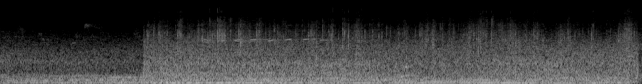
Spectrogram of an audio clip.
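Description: Steady outdoor background noise: a rushing haze with a low rumble, stepping up louder and brighter about a second and a half in.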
